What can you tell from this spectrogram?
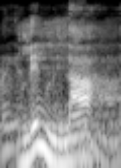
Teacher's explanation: اللہ کے لام سے پہلے زیر ہے تو اللہ کا لام باریک پڑھا جائیں گے، للہ نہیں پڑھیں گے۔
